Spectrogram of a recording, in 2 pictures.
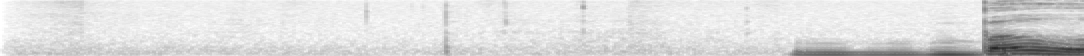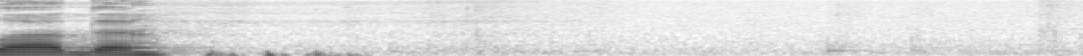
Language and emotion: Russian, neutral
